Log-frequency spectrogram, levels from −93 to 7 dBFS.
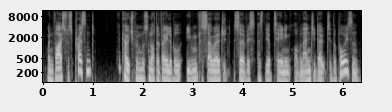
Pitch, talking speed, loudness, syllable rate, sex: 120 Hz, 225 wpm, -20 LUFS, 7.1 syllables/s, male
